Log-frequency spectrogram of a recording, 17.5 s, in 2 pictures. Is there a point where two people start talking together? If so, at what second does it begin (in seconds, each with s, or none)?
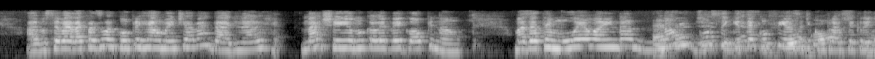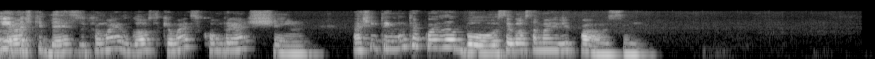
6.5 s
